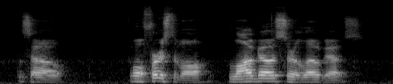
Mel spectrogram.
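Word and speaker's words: λόγος: well first of all logos or logos the accent is over the first omicron so it would be lagos lagos so i've been saying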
